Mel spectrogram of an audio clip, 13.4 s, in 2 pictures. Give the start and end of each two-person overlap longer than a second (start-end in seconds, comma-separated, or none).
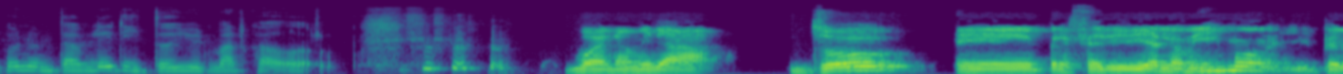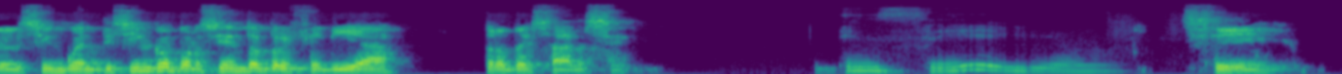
none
